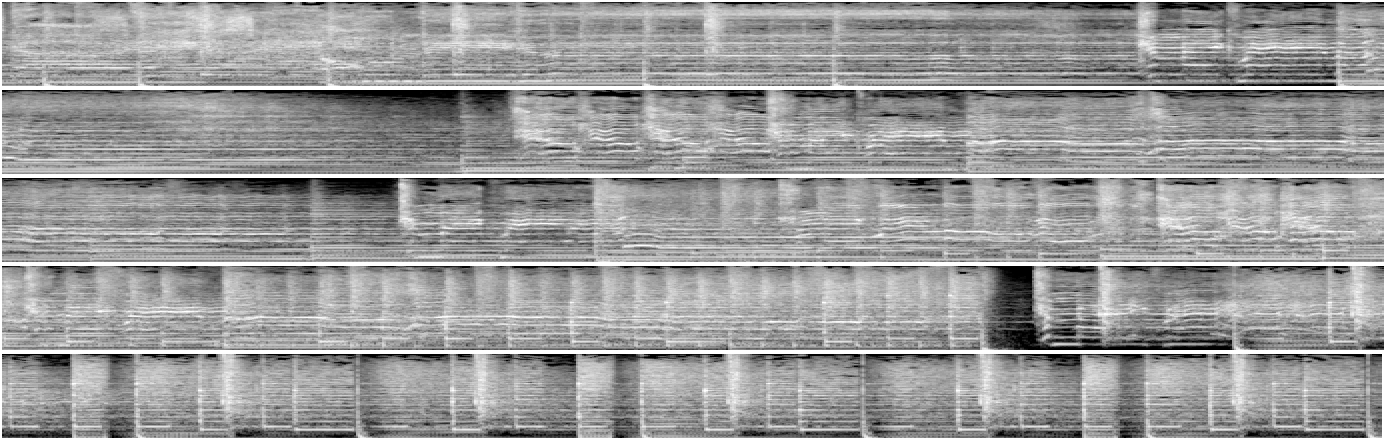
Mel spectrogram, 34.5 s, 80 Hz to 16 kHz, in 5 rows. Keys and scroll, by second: 0.0-1.2 typing, 2.9 space, 3.5 space, 7.2 v, 7.7 a, 10.3 Up, 10.9 Up, 13.0 Down, 13.9 Down, 19.7 space, 20.2 space, 20.3 space, 25.8 Tab, 30.8 Tab, 31.1-31.9 space, 32.0 space, 32.1 space, 32.5 v.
